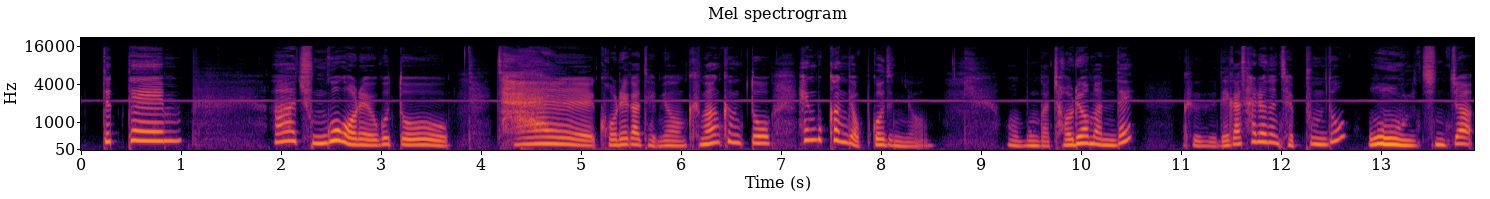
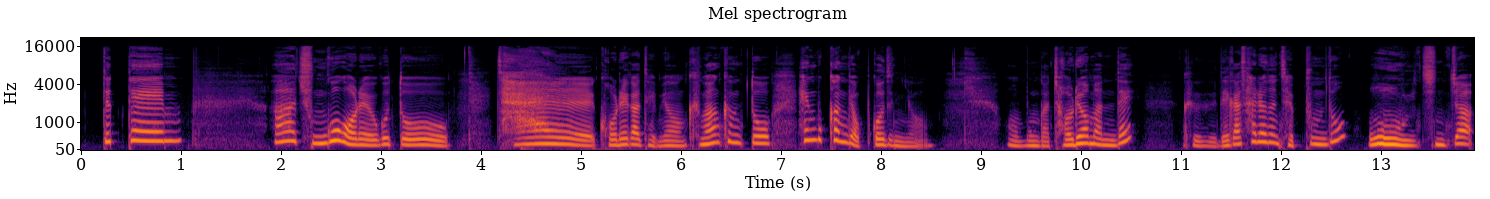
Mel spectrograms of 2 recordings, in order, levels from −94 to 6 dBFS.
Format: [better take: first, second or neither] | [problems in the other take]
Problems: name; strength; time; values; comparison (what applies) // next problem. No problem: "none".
second | high-pitched whine; faint; throughout; 2 kHz, 30 dB below the speech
